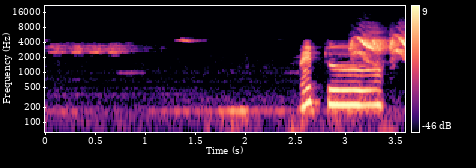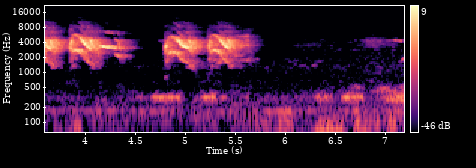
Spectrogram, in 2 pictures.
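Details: A pet talking parrot in a small room lets out a rising screech, then a burst of loud, harsh, repeated squawking notes in two groups, with a low background hum.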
